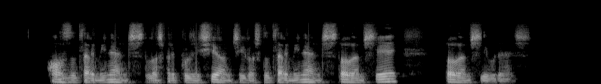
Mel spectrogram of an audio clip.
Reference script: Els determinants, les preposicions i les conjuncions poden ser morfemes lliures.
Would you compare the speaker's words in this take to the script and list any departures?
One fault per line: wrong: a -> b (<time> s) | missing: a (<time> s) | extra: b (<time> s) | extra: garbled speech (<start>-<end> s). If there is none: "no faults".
wrong: conjuncions -> determinants (2.7 s)
wrong: morfemes -> poden (4.5 s)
